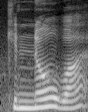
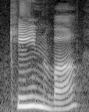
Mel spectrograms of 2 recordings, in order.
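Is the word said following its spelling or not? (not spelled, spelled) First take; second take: spelled; not spelled. First: It is said letter by letter as it looks. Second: It is said differently from how it looks. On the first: The speaker calls it wrong. "not quinoa as it is written" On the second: The speaker calls it right. "pronounced as quinoa"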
